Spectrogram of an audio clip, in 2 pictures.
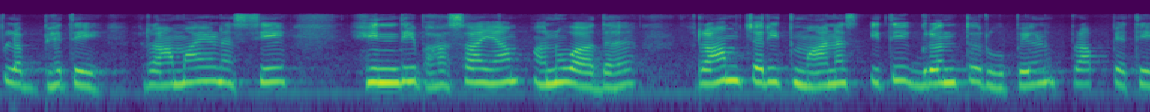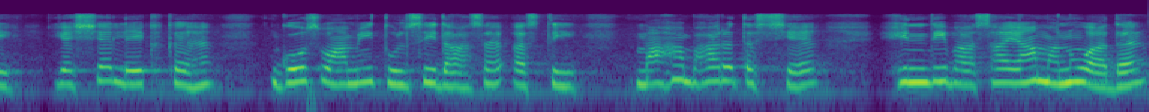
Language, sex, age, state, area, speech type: Sanskrit, female, 18-30, Rajasthan, rural, spontaneous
